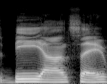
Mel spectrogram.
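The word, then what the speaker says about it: Beyoncé: megan yes okay so first of all it's b i know it's spelled b-e-y but it's beyonce right anyway so let's break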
